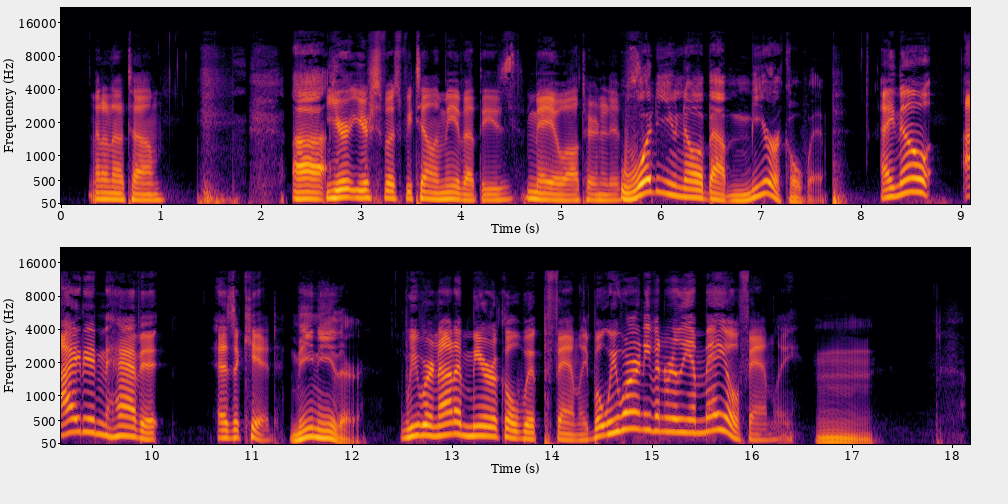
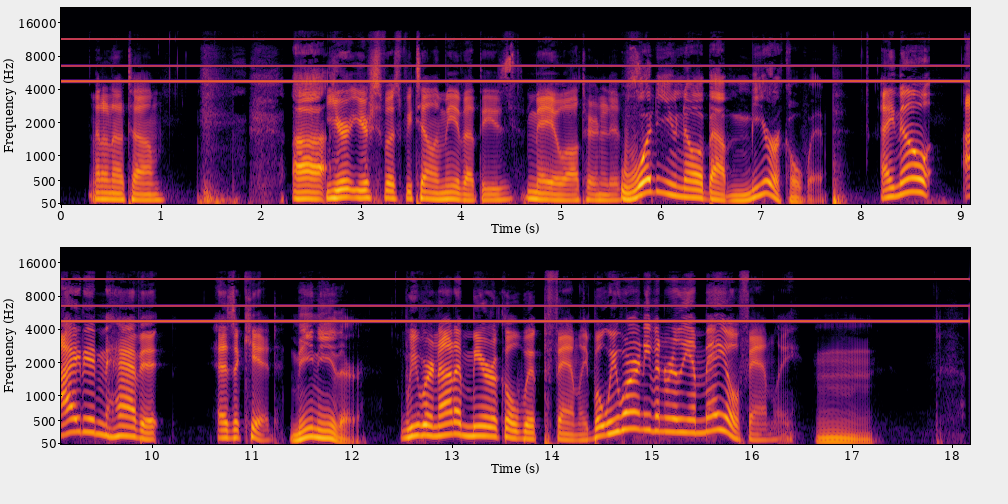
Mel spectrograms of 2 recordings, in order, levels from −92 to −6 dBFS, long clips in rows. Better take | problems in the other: first | high-pitched whine; loud; throughout; 5 kHz, 7 dB below the speech

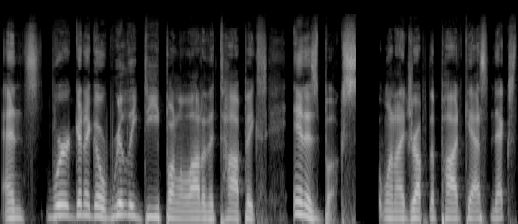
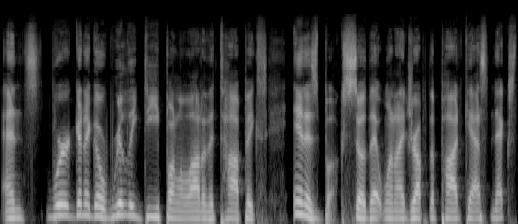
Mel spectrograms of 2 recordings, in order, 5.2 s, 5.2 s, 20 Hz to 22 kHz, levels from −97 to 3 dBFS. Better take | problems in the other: second | audio cutting out; at 3.5 s

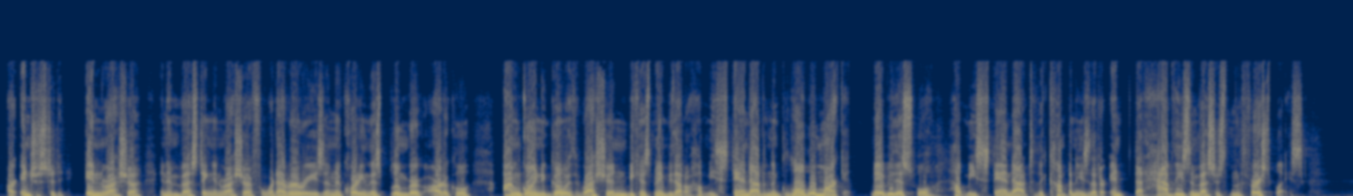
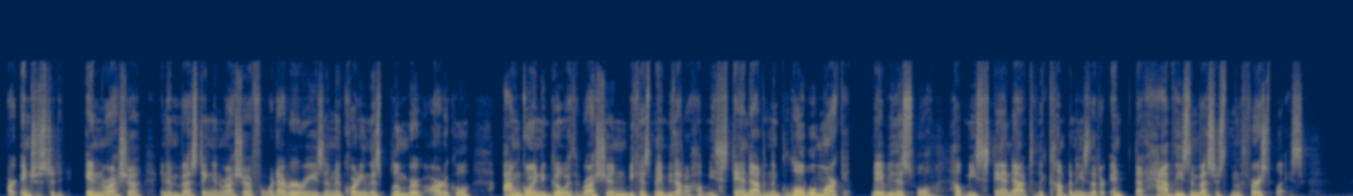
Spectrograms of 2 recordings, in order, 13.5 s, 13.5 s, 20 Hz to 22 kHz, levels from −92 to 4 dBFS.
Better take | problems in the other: second | distortion; slight; 6% of the sound clipped

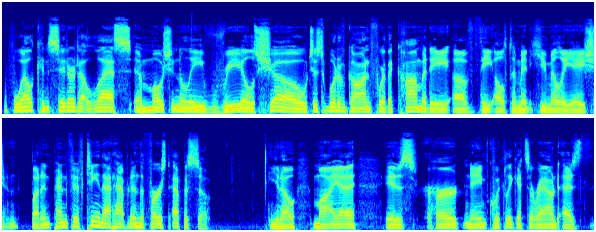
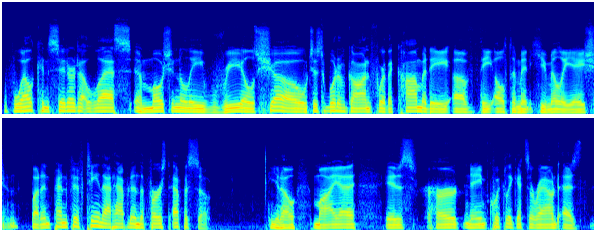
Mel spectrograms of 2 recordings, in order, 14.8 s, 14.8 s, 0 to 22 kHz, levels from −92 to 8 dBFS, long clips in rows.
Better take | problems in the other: first | muffled; very; fading above 2.5 kHz

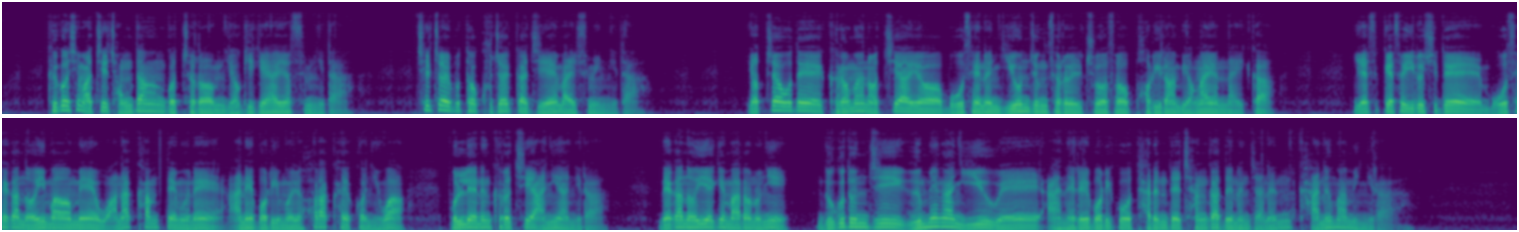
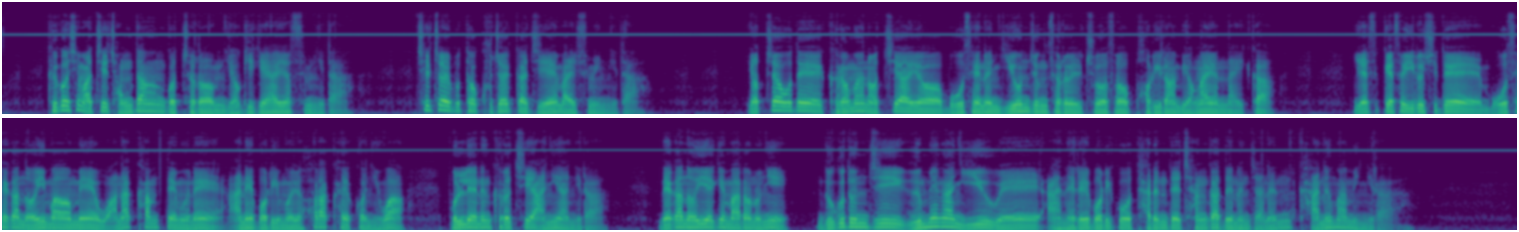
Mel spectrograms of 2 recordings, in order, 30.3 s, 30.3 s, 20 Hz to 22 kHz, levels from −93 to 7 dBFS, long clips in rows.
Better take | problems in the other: first | high-pitched whine; noticeable; throughout; 6.5 kHz, 20 dB below the speech

